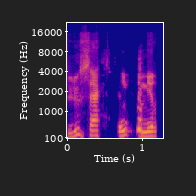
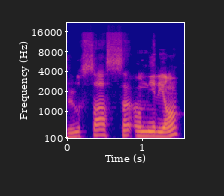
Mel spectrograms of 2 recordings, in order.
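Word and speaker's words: Lussac-Saint-Émilion: an English accent, just Lussac Saint-Emilion, Bordeaux wine. If you want to try a nice French pronunciation, is Lussac Saint-Emilion, and that is going to be hot.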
